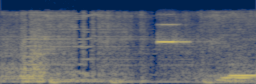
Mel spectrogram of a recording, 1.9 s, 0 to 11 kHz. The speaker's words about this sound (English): I'll just push the button here. Reheat 1 cup of coffee. Microwaving 1 cup of coffee. The microwave automatically starts. We get a little verbal confirmation from the Echo.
